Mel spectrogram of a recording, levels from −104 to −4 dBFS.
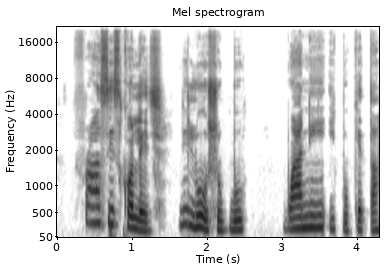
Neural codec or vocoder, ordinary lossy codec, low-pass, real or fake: vocoder, 48 kHz, 128 mel bands, Vocos; none; none; fake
